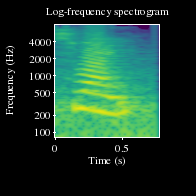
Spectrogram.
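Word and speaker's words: zwei: अब यहाँ जेड का प्रोनाउंसिएशन क्या होगा? सो होगा। क्यों? क्योंकि इसको जेड को बोलते हैं तोसेट, और तोसेट एट द एंड सो का साउंड आता है इसमें से, तो इसलिए स्वाई।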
